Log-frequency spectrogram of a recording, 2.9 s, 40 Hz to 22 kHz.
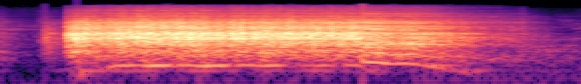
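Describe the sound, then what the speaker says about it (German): A kitchen blender purees soaked soybeans with water for making soy milk and tofu, starting with a click, whirring loudly and evenly for about two seconds, then winding down. "die Hälfte der Bohnen mit 500 Milliliter Wasser schön fein püriert"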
